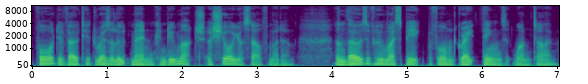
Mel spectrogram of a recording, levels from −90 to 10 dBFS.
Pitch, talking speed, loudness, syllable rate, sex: 110 Hz, 190 wpm, -18 LUFS, 5.7 syllables/s, male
